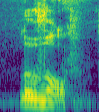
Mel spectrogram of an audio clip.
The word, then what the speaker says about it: Louisville: Louisville. That's how you say it if you're from Louisville. Yeah, I'm not from there. You say oil.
